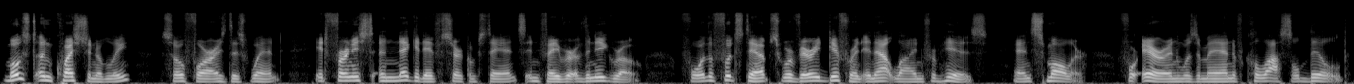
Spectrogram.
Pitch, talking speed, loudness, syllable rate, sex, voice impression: 150 Hz, 165 wpm, -21 LUFS, 5.2 syllables/s, male, masculine, slightly old, muffled, slightly intellectual, slightly calm, elegant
